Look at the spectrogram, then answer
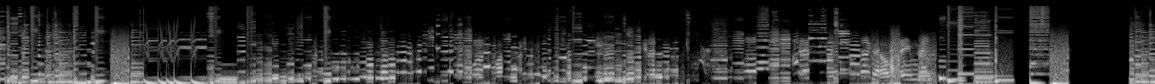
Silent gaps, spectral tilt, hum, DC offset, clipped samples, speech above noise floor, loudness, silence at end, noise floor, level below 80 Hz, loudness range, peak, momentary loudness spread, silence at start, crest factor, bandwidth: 10.85-10.89 s; -6 dB/octave; none; under 0.1%; under 0.1%; over 70 dB; -22 LUFS; 0 s; under -90 dBFS; -26 dBFS; 3 LU; -2 dBFS; 8 LU; 0 s; 18 dB; 16.5 kHz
